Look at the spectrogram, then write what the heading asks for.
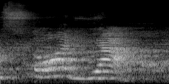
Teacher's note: quando eu falo história o a é vogal saiu forte mas o i nós chamamos de semivogal · o A é vogal, saindo forte. Mas o I nós chamamos de semivogal. Quando esse encontro acontece de vogal vogal e semivogal, ou de semivogal e vogal, isso tem um nome, é um ditongo.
